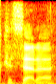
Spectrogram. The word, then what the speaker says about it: Cassetta: So Luke Cassetta, apparently I was saying his name wrong. It doesn't look like it would be Cassetta, but it's Cassetta.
